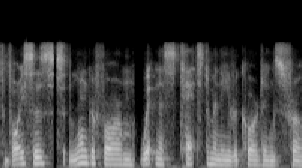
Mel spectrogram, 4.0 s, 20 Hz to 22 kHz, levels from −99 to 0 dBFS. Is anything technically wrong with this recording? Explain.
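Yes, there are lost AMR speech frames in two spots. Around 0.69 to 0.76 s, just before "longer form witness", a roughly 40 ms gap sounds like two dropped 20 ms frames. Then at 2.57 to 2.62 s, right after "longer form witness", about 20 ms goes missing, consistent with a single frame. Both times the frames failed their checksum, so the wideband decoder, running at 12.65 kbit/s, papered over the hole by repeating the last good pitch and vocal tract settings at a fading level. You hear the single frame as a quick dip or warble, while the two-frame gap drops to near silence, and the voice comes back weak or rough for a moment.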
